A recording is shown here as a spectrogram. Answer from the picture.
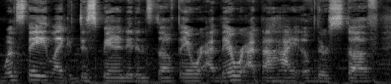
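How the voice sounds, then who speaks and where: A woman's voice with audible room echo and music in the background. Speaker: K-pop commentary YouTuber. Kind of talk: casual vlog commentary. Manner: halting, repeats words.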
